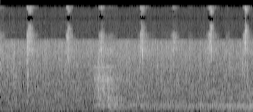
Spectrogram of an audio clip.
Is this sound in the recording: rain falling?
yes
